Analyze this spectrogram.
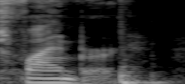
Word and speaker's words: Feinberg: going to do again you're never going to mispronounce my name my name is feinberg and i said and my dad's name was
